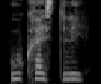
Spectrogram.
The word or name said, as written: ukristelig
